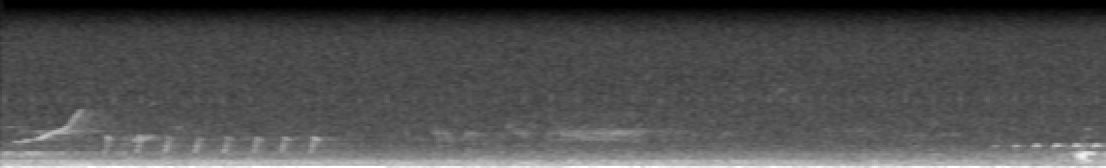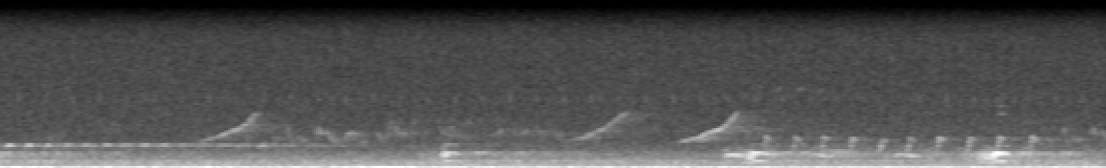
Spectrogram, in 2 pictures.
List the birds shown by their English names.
Northern Cardinal, unidentified bird, Pileated Woodpecker, Canada Goose, American Crow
